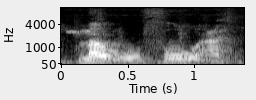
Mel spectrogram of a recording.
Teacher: Marfu'ah, ra sukun didahului fathah, itu dibaca tebal.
